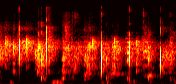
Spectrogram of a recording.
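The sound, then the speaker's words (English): Scattered clapping rises from a church audience as volunteers stand to be honored, with a few sharp claps standing out over a soft, uneven patter, all fairly faint. “Yes, let's keep clapping.”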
